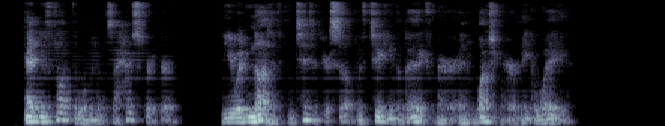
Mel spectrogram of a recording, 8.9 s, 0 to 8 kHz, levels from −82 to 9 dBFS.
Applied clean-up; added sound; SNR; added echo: neural mask model DeepFilterNet 3.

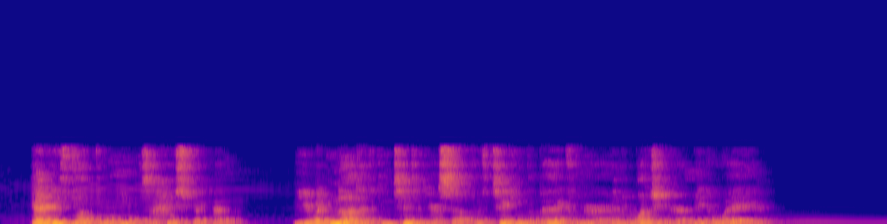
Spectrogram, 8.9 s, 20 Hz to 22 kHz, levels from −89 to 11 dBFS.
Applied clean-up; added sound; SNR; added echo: neural separator model SepFormer DNS4.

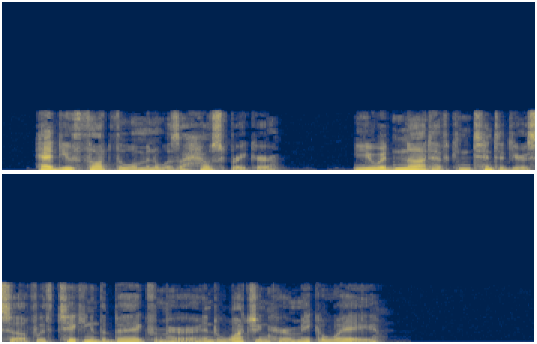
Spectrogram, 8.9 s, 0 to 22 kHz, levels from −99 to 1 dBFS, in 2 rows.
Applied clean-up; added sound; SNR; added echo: none; none; none; none.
